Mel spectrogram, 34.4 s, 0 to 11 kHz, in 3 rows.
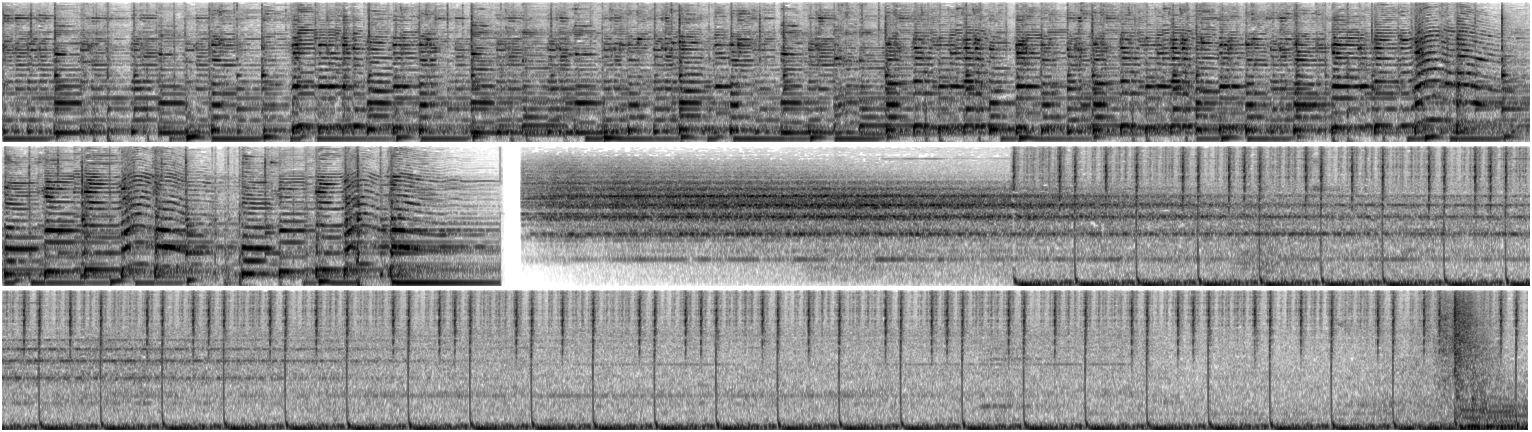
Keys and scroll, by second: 7.1 ctrl+=, 7.4 ctrl+=, 11.7 ctrl+=, 27.0 ].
